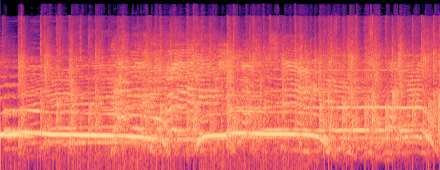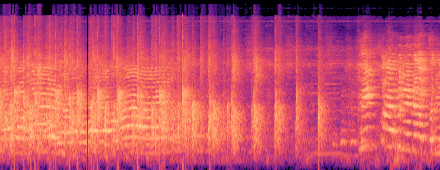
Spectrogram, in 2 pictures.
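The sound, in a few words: open mic audience cheering and clapping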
